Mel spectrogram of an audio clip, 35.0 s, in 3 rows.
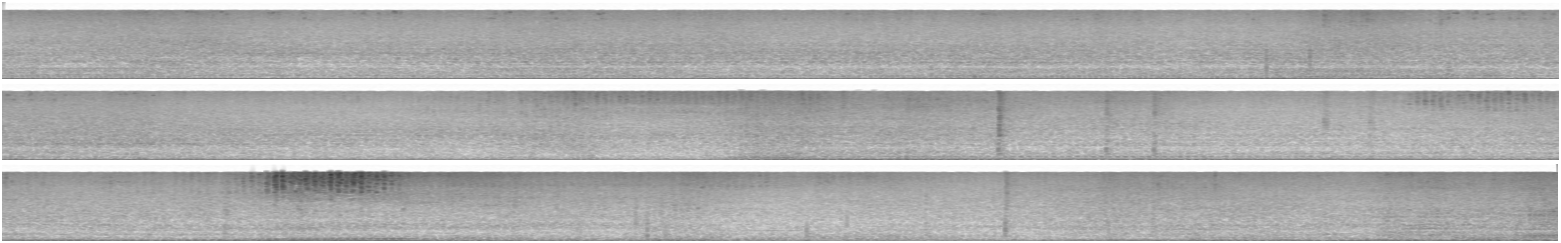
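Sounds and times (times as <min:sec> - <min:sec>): car engine droning: 0:00.0 - 0:35.0.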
